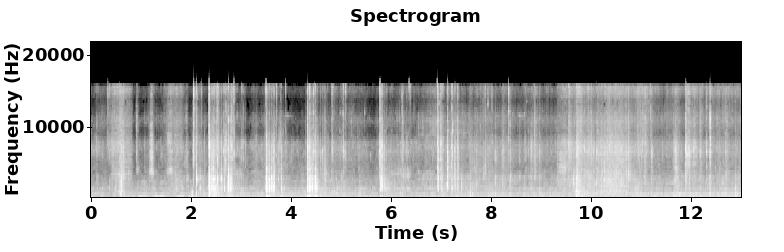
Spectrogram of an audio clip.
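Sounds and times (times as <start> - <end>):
metal objects knocking and clattering: 2.1 - 5.1, 6.9 - 7.6.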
